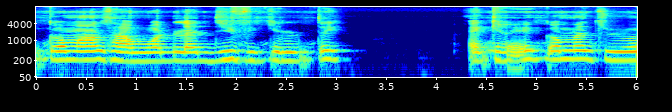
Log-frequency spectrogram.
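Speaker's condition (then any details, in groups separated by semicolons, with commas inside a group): Cerebral palsy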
